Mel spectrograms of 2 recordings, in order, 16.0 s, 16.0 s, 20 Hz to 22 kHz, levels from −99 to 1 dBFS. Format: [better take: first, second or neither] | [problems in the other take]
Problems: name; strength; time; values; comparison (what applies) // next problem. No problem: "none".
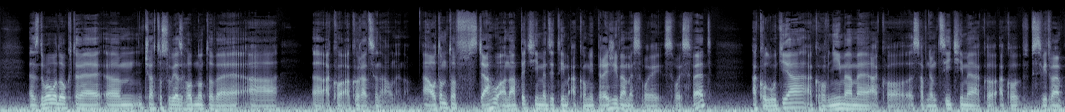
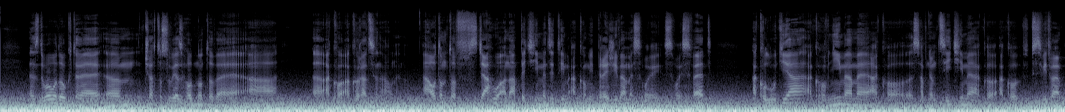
first | low rumble; loud; throughout; as loud as the speech; faint in the first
